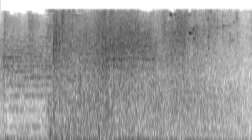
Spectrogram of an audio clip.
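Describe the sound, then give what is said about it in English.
A photon blast from an energy weapon: a loud, booming burst erupts after a brief lead-in and carries on as a dense, roaring rush that eases slightly near the end. “That's a photon blast.”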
